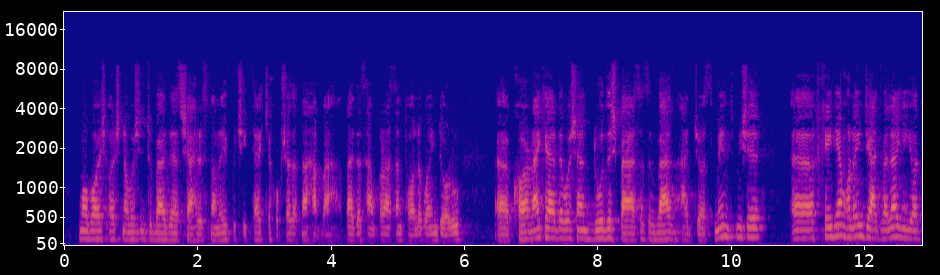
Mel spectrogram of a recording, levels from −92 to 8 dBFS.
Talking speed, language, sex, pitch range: 175 wpm, Persian, male, 120-155 Hz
